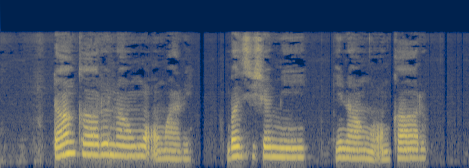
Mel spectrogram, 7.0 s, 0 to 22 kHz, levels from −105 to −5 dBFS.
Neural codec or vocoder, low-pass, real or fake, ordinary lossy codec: vocoder, 48 kHz, 128 mel bands, Vocos; 10.8 kHz; fake; AAC, 64 kbps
